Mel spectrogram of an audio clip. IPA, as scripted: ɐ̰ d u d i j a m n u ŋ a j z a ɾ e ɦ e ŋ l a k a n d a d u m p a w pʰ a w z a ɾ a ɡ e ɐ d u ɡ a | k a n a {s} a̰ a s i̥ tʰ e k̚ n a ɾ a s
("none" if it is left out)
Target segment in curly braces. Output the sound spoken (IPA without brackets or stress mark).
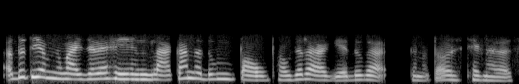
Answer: t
